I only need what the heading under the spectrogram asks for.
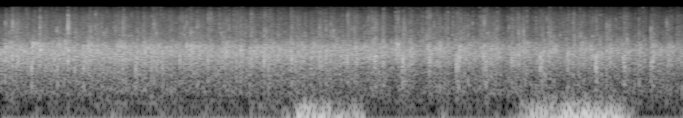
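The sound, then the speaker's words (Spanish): Audience applause at a benefit concert, a dense, steady wash of many hands clapping that carries on without a break for the whole stretch. “Un aplauso también por ellos, por favor.”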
